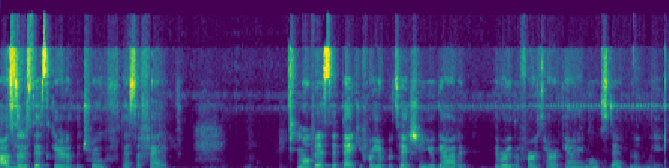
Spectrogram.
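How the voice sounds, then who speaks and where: A quiet woman with an American accent, at a moderate pace, with long, frequent pauses. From Memphis, Tennessee (US South). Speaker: psychic medium live-streamer. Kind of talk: casual live stream chat. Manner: quiet, talking low; animated.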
